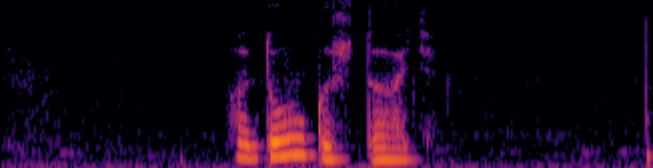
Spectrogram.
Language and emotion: Russian, sad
